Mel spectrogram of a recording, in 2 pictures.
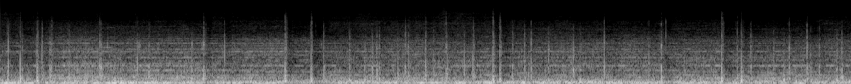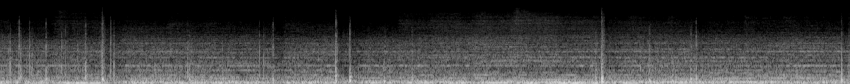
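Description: Fireworks display in full swing: a dense run of sharp cracks and deep booms in quick succession over a steady low rumble, with loud show music with sustained tones playing underneath.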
